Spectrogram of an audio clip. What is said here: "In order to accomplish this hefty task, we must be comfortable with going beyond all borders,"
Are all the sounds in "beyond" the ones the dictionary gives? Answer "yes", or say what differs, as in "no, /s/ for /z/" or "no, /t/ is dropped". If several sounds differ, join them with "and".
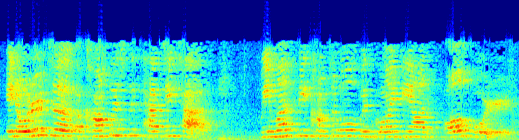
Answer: yes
